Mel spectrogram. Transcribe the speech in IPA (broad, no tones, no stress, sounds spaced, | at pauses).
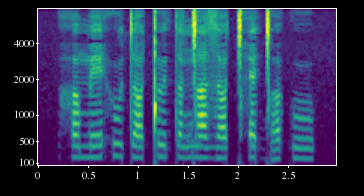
h ʌ m e h u t ʌ ǃ ɯ t ʌ ŋ͡ǀ a z ʌ ǀʰ ɛ ɡ͡ǀ ʌ k u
